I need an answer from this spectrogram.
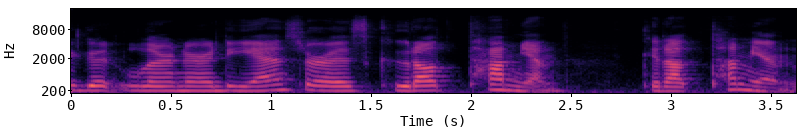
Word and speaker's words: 그렇다면: will be coming up, and how do you pronounce it? Number 1, 그러다면. Number 2, 그렇다면. 그러다면, 그렇다면. 그러다면, something something, or 그렇다면. 그렇다면.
